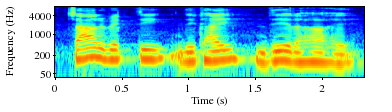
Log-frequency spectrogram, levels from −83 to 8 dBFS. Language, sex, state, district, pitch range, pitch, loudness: Hindi, male, West Bengal, Alipurduar, 125-155 Hz, 140 Hz, -15 LUFS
